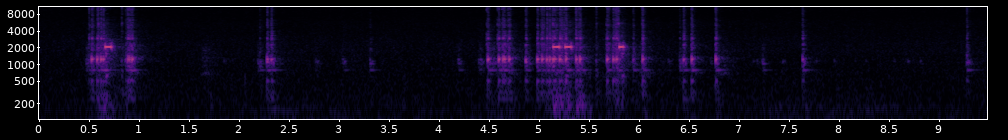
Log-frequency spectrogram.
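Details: 2016 Honda Odyssey with Engine, VSA, LDW and FCW warning lights on: with the engine off, irregular sharp clicks, some in quick pairs, from near the PCM and VSA control module; cause unknown.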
